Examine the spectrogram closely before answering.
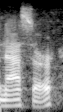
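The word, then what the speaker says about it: Nasar: So that book was written by Sylvia Nassar, or Nassar, I think it's pronounced, and yeah, she's a pretty good writer.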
